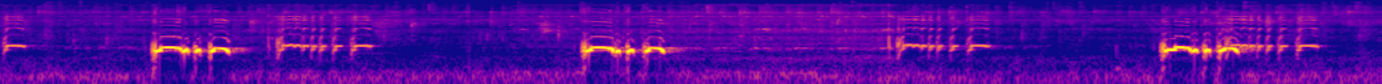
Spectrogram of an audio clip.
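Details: Local zebra dove with a big voice, singing as a lure to get other doves cooing: three loud rolling, bubbling coo phrases about three seconds apart, with softer, plainer coos between them.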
